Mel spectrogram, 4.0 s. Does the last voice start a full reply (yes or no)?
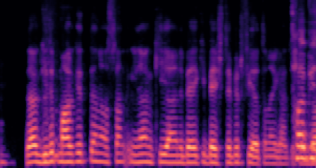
no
